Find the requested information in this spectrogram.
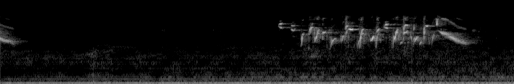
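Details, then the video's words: Goldfinch song from Tizi Ouzou: a single high note, then a constant low hum for a couple of seconds, then a short burst of fast, high twittering. "Chant chardonneret tizi ouzou تغريد حسون تيزي وزو"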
